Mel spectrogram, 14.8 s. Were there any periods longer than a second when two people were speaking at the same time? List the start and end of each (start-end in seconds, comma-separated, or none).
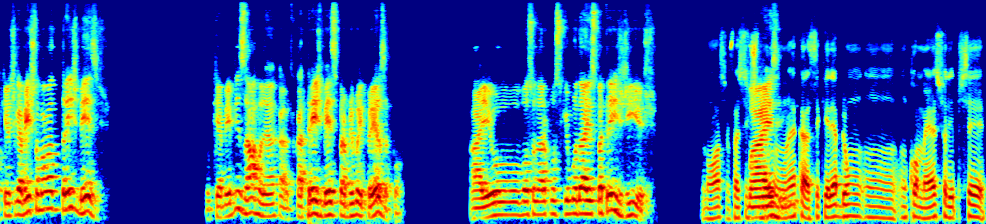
none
